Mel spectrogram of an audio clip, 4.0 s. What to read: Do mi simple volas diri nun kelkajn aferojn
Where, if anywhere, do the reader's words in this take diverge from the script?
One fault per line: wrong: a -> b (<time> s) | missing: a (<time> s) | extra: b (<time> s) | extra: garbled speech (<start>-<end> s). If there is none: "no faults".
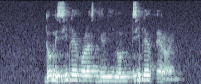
wrong: kelkajn -> simple (2.7 s)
